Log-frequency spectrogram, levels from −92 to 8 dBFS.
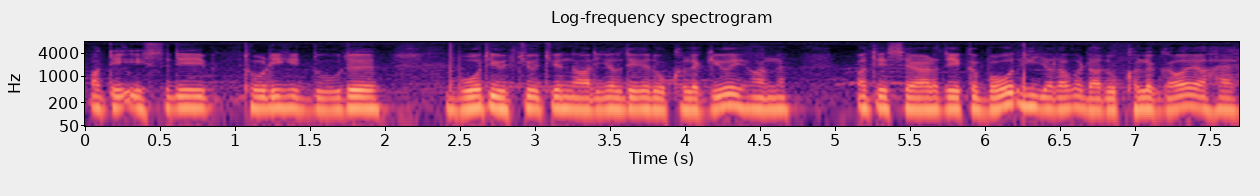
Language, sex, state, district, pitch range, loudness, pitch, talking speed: Punjabi, female, Punjab, Kapurthala, 135-145 Hz, -16 LUFS, 140 Hz, 220 wpm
